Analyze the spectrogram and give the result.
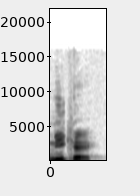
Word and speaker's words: Nike: Now, it's actually pronounced Nike in Greek. And it comes after a goddess called Nike, known to be the one who carries off the victory.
